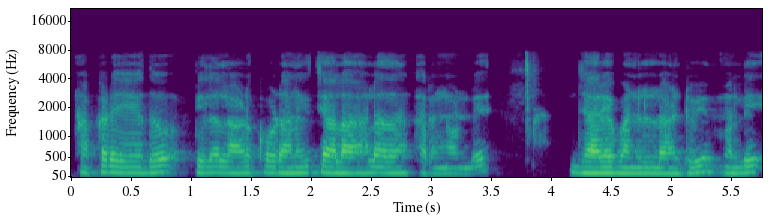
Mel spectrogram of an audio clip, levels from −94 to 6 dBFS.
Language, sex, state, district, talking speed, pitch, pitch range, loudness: Telugu, male, Andhra Pradesh, Anantapur, 125 wpm, 135 Hz, 130-140 Hz, -25 LUFS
